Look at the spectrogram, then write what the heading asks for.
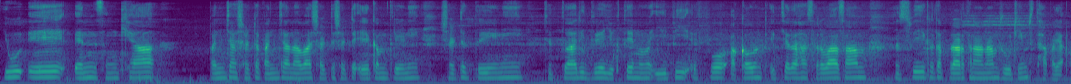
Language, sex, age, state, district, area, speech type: Sanskrit, male, 18-30, Karnataka, Chikkamagaluru, urban, read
